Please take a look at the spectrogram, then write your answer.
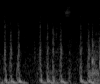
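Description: Horse hooves clip-clop in quick, steady rhythm in Assassin's Creed Origins, close and clear, a galloping gait of repeated thuds with no talk over it.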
